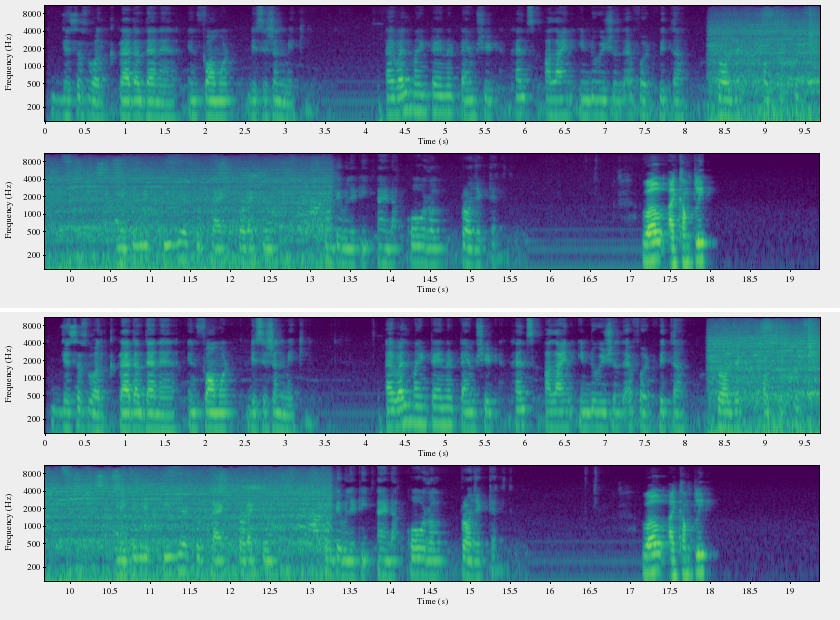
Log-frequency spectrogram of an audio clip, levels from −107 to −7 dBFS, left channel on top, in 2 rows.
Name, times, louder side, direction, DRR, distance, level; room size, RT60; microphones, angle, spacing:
voice 1, 0.1-3.4 4.2-8.0 8.4-9.6 10.6-12.8 13.0-15.4, right 2 dB, 85° right, 0.9 m, -39 dB
sound 1, 8.3-13.3, right 3 dB, 60° right, 1.8 m, -38 dB
voice 2, 17.1-17.9, left 4 dB, 40° left, 0.5 m, -29 dB
16.0 x 6.4 x 4.3 m
head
